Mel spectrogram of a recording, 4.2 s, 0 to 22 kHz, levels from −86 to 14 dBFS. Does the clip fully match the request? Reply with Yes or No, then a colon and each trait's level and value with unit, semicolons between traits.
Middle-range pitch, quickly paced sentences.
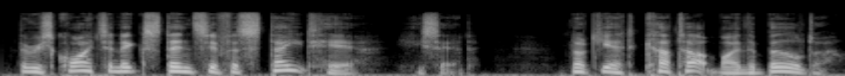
Yes: medium, 160 Hz; fast, 225 wpm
